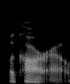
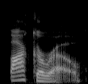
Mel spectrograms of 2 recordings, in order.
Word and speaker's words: Bacaro: We have been pronouncing this place Bacaro. Yes. I think everyone in St. Louis is pronouncing this Bacaro. It is, in fact, Bacaro.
